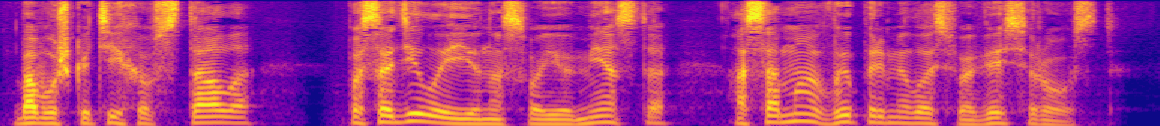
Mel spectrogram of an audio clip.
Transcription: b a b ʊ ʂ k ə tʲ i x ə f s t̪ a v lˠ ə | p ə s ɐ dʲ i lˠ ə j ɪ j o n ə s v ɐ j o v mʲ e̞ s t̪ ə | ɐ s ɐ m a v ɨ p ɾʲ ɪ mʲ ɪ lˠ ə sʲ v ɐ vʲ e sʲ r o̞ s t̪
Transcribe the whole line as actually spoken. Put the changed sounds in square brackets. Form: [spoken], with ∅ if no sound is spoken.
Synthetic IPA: b a b ʊ ʂ k ə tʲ i x ə f s t̪ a [∅] lˠ ə | p ə s ɐ dʲ i lˠ ə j ɪ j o n ə s v ɐ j o [∅] mʲ e̞ s t̪ ə | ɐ s ɐ m a v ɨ p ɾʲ ɪ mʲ ɪ lˠ ə sʲ v ɐ vʲ e sʲ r o̞ s t̪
